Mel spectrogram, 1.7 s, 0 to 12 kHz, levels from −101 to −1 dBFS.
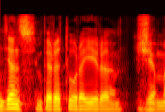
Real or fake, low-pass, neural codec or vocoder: fake; 7.2 kHz; codec, 16 kHz, 4 kbps, X-Codec, WavLM features, trained on Multilingual LibriSpeech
